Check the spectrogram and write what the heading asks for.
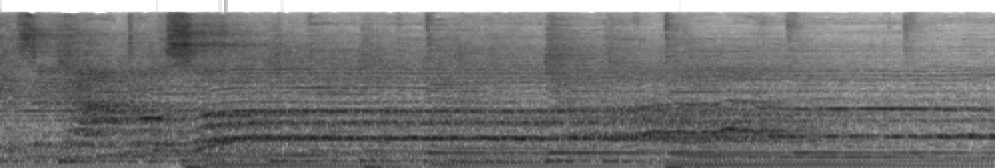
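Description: Live Spanish-language worship song sung by women with band accompaniment: the lead voice slides up into one long held note about a second in, over steady bass and keyboard.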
